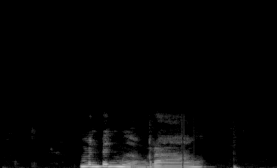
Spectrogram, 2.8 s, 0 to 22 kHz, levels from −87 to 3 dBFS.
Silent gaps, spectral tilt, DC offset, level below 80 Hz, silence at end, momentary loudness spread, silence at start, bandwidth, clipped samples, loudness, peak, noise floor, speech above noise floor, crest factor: none; -7 dB/octave; under 0.1%; -66 dBFS; 0.4 s; 11 LU; 0.8 s; 5 kHz; under 0.1%; -31 LUFS; -16 dBFS; -77 dBFS; 48 dB; 16 dB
